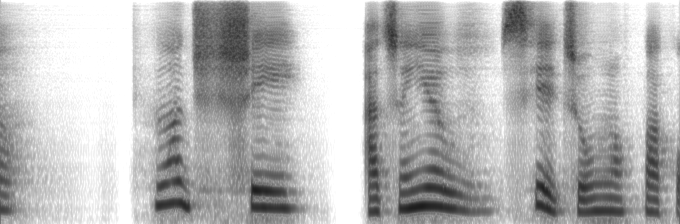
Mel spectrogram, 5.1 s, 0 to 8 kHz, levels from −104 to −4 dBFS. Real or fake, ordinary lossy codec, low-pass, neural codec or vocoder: fake; none; none; codec, 16 kHz, about 1 kbps, DyCAST, with the encoder's durations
